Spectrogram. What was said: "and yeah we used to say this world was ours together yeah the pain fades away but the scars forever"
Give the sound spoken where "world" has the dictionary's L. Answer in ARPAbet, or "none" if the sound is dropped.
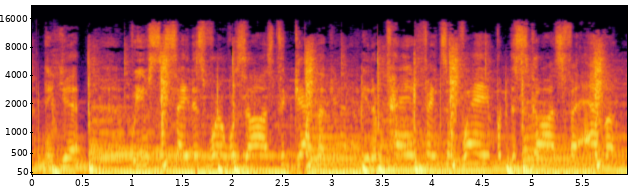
none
